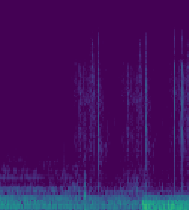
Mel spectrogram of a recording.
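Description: Soft keyboard clicks tap out in quick bursts.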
